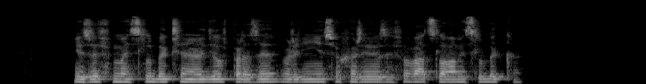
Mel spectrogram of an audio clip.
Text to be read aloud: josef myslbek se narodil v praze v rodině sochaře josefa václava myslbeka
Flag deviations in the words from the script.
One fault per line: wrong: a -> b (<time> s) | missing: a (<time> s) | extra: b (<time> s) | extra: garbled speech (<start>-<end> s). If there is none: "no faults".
no faults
